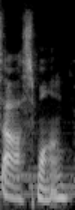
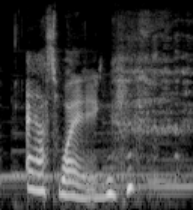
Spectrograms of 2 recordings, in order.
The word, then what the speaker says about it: aswang: at pronouncing that because it's spelled a-s-w-a-n-g so it looks like as wang it's uh it's oswang yeah you're right yep i reached out to john yeah from reddit it was it read it on wiki now yep yes to ask how to pronounce it because it's like i don't want to do this wrong ass wang yeah that's because some americans do say ass wang like of course have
